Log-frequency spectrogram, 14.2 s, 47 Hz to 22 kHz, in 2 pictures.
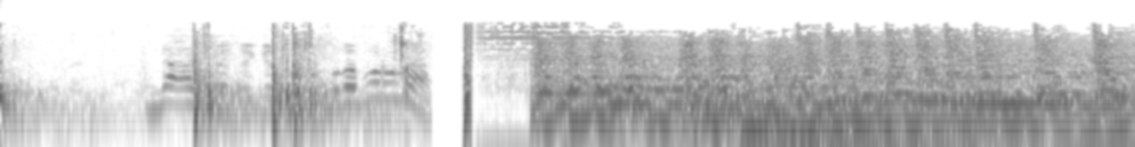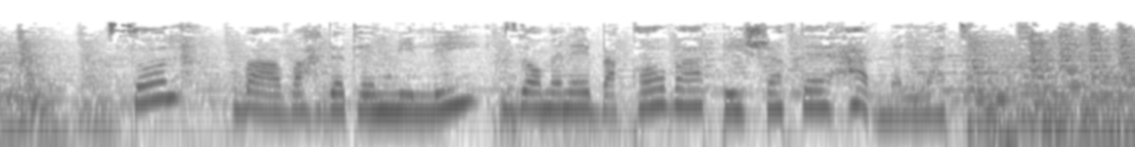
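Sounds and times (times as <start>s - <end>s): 
speech: 1.0s - 3.8s, 8.2s - 13.9s
sharp loud gunshots at shooting practice: 1.2s - 2.2s
steady music: 3.0s - 14.1s.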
